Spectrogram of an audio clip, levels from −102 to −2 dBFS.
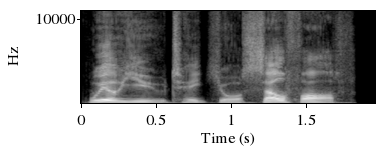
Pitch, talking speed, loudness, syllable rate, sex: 120 Hz, 155 wpm, -20 LUFS, 3.5 syllables/s, male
